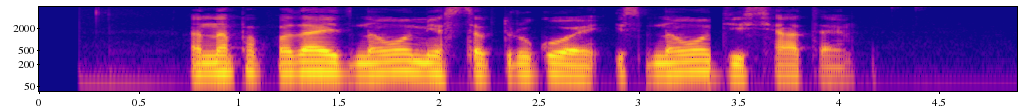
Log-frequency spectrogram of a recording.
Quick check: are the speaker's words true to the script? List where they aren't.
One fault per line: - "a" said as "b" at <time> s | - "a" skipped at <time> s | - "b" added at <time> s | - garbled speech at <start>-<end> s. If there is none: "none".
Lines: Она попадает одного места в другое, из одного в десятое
none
